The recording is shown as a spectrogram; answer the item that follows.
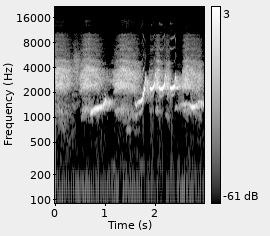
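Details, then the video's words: Indian ringneck parrot chattering in harsh, hoarse speech-like bursts, with a low gliding whistle beneath. Near the middle come a few quick, bright, clipped chirps. "So Much Speaking Parrot Talking"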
